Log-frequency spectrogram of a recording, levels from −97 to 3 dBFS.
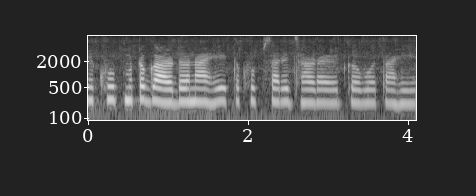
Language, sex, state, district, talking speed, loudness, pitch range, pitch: Marathi, female, Maharashtra, Gondia, 175 wpm, -21 LUFS, 225-245 Hz, 235 Hz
